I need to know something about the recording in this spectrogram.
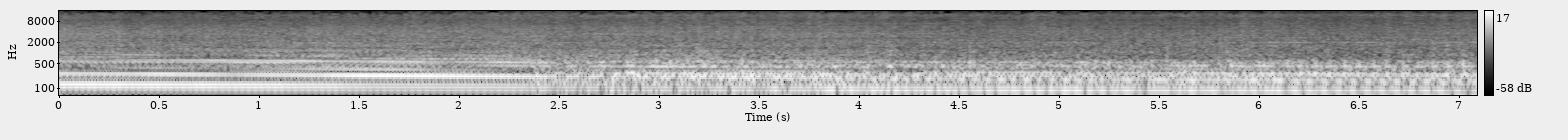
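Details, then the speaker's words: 2008 Suzuki GSX-R1000 on dyno, fuel pressure under 40 PSI at idle: pulls cleanly at first, then turns ragged and uneven, losing power as pressure drops and it runs lean. Lean bog from failing fuel pump. "notice as we rolled into the throttle everything was okay but notice when we started to lose the pressure and this is what happens when we lose that pressure we're going lean"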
